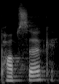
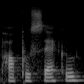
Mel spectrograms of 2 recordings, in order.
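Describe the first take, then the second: First: The word is clipped to two short syllables. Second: The word is said with all four syllables. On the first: It is the casual island way of saying it. "instead of saying the full word" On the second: It is the proper way of saying it. "the proper thing"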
